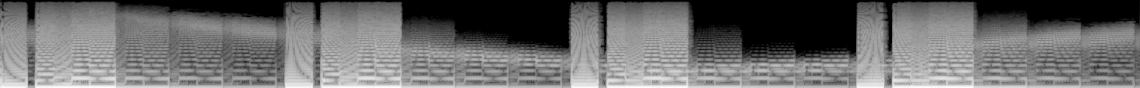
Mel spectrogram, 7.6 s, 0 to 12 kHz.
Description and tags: This is an acid bass type lead created with Jeskola Buzz instrument ksynth, with added OhmBoys Delay LFO at 126 bpm.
